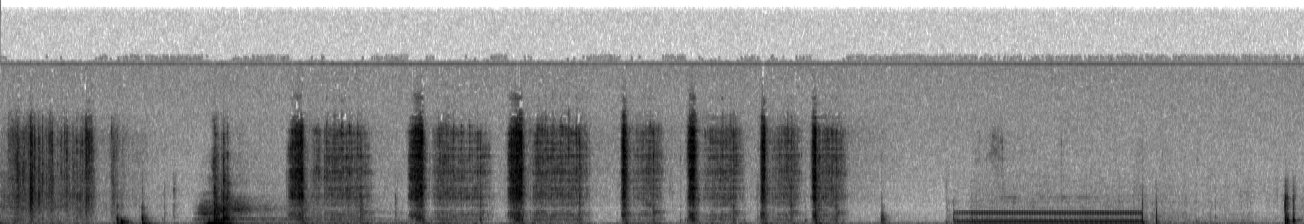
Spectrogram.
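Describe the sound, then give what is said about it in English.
A telephone number, looked up in a phone book, is dialed to call a Hungarian violinist on behalf of the Rhapsody Restaurant on Main Street: a quick series of short, separate clicks and beeps in an uneven rhythm, followed by a steady tone lasting a couple of seconds before it cuts off. “I'm calling on behalf of the Rhapsody Restaurant on Main Street.”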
